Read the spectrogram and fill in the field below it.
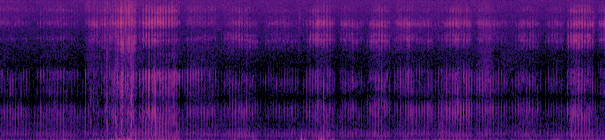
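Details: Drowsy kitten purring up close around a yawn, a deep continuous rumble rising and falling in uneven pulses, louder in the first two seconds.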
